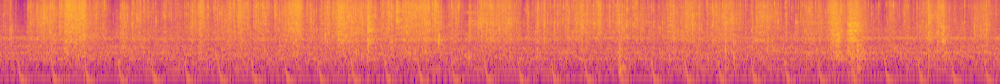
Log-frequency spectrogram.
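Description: Plastic courier mailer bag being crinkled and pulled open by hand: continuous crackling and rustling of thin plastic, with louder rustles about a second in and near the end.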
